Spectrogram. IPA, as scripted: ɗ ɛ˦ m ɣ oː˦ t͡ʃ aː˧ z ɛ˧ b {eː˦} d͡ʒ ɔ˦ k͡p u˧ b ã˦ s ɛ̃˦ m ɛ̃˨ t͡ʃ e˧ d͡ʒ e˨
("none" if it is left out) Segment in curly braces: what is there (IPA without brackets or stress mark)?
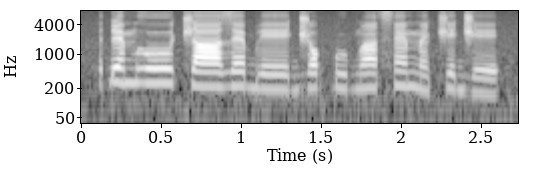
eː˨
